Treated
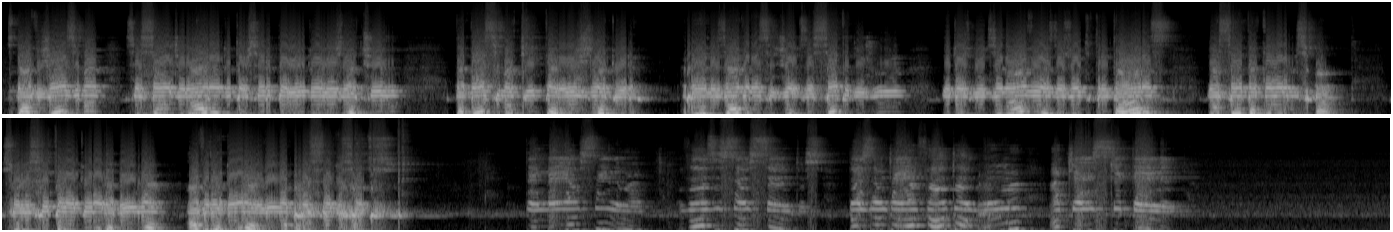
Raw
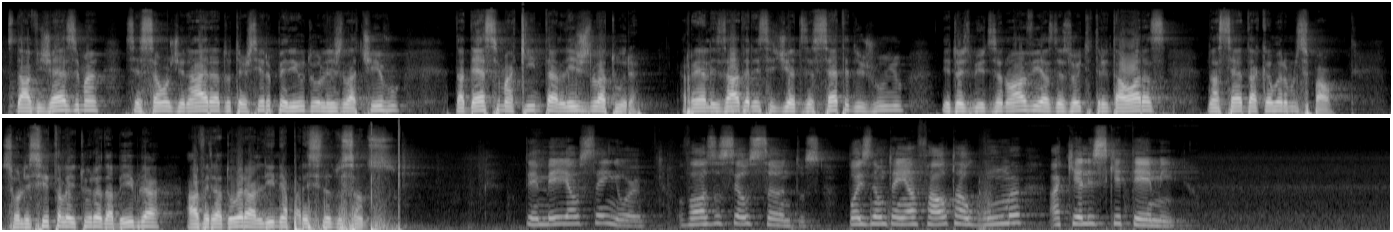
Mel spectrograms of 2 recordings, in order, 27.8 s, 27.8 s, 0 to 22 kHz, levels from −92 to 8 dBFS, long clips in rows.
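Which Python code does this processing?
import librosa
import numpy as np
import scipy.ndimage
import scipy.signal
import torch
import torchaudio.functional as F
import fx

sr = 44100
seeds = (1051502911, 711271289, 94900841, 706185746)

y = fx.band_swap(x, sr, width_hz=500)
y = fx.rev_schroeder(y, sr, rt60_s=0.34, comb_ms=29, drr_db=9.5)
y = fx.slew_limit(y, sr, full_power_hz=67.0)
y = y * 10.0 ** (-7.5 / 20.0)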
